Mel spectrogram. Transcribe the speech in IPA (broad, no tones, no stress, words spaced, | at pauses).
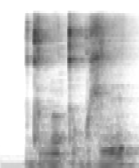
dʉn̪ə̃ t̪ʉɡʷəʒe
